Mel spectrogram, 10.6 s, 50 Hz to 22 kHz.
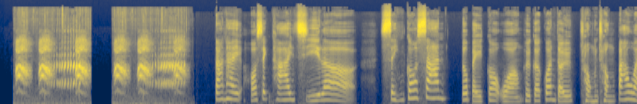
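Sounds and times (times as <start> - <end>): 
crow cawing harshly in the mountains: 0.2 - 3.2
speech: 3.6 - 10.6.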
